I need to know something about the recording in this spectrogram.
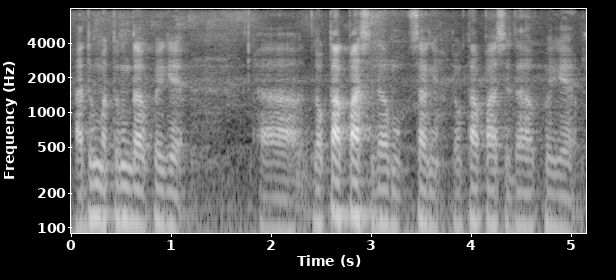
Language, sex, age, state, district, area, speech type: Manipuri, male, 60+, Manipur, Imphal West, urban, spontaneous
